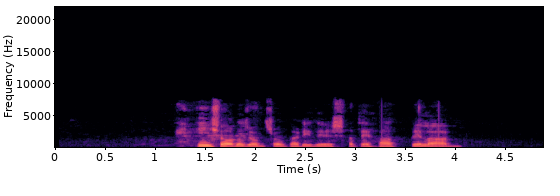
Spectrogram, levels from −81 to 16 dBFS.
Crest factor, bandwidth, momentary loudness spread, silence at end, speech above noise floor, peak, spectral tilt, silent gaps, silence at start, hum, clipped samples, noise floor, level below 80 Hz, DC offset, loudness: 18 dB; 8 kHz; 9 LU; 0.85 s; 51 dB; -2 dBFS; -5.5 dB/octave; none; 1.2 s; none; under 0.1%; -69 dBFS; -54 dBFS; under 0.1%; -18 LUFS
